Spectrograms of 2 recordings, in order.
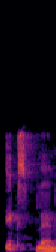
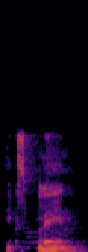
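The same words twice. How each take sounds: First: The stress is on the first syllable. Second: The stress is on the second syllable. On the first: The speaker calls it wrong. "Explain हमने नहीं बोलना" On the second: The speaker calls it right. "X को थोड़ा लो आवाज में बोलना है और बाद में हमने थोड़ा हायर साउंड पे थोड़ा स्ट्रेस देके"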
